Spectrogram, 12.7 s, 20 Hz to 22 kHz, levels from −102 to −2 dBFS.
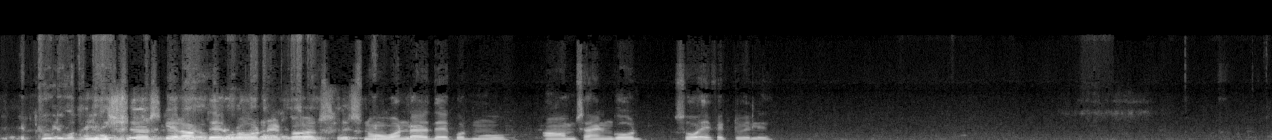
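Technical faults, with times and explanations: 0.00–0.32 s, 0.86–1.64 s and 2.05–3.63 s, echo leak: The far end's echo canceller likely failed to remove its loudspeaker pickup and sent it back. A copy of the speech trails by about 325 ms. It is faint at first, then nearly as loud as the speech, then roughly 10 dB down.
0.76–0.86 s, 1.17–1.61 s and 2.07–2.34 s, speech suppressed in double talk: With both sides talking, the echo canceller likely could not separate local speech from echo, so it turned both down. The speech dips by roughly 20 dB in the first spot and by a few dB in the other two.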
